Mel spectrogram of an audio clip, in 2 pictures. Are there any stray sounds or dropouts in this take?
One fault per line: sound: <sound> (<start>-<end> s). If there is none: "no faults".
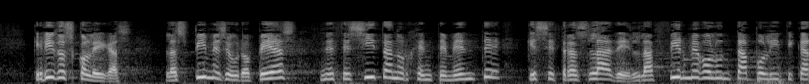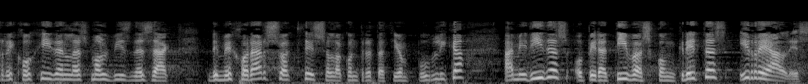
no faults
